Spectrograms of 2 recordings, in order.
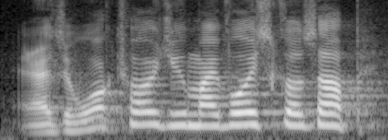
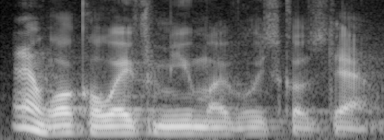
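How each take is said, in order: First: Exaggerated Doppler rise; voice rising. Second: Exaggerated Doppler fall. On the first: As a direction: pitch climbs high as he walks toward you. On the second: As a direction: sink the voice down like a sound moving off. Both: Shown as a demonstration. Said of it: "I have to demonstrate the Doppler effect".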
